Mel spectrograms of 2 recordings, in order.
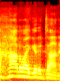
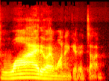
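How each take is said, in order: First: The question driven loud and high from "how"; stress on "how". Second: "why" punched loudly as the key word; stress on "why". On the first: Coach dismissing the how question, loud stress on "how". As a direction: set up "how" loudly as the rejected question. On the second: Coach giving the real question, loud stress on "why". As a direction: hit "why" hard against the rejected how. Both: Shown as a demonstration.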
